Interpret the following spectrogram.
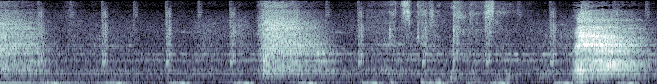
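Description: A man's hard, forceful breaths, three of them about three and a half seconds apart with the last the loudest, as he strains through jackknife sit-ups. Faint background music with a steady beat runs underneath.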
